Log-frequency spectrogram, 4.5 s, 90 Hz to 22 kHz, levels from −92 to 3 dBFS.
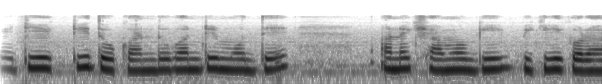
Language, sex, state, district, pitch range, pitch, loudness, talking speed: Bengali, female, West Bengal, Cooch Behar, 230-250 Hz, 235 Hz, -15 LUFS, 135 wpm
